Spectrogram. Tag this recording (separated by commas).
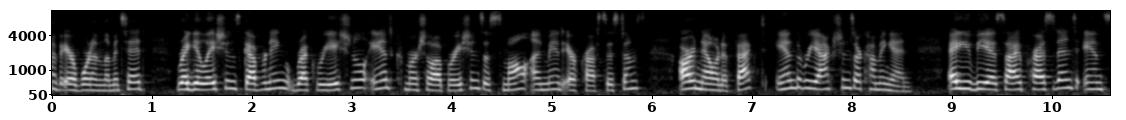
Speech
